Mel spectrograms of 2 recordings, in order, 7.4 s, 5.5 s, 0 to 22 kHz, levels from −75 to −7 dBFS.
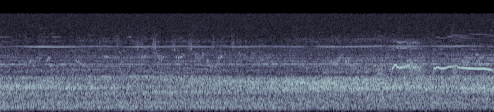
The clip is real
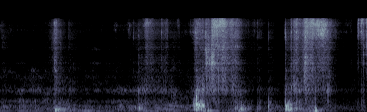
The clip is fake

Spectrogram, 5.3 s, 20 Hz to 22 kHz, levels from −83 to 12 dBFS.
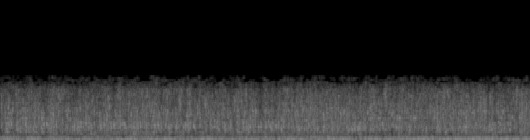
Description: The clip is fake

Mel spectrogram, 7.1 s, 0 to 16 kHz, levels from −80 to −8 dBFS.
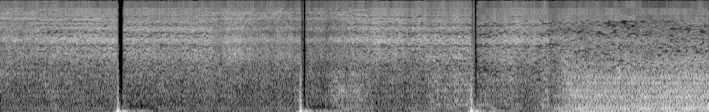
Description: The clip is fake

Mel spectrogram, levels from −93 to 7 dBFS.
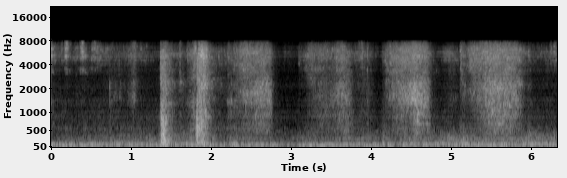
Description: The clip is fake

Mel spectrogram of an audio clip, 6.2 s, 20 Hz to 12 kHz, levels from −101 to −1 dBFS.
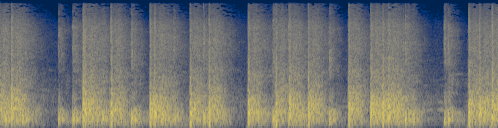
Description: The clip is real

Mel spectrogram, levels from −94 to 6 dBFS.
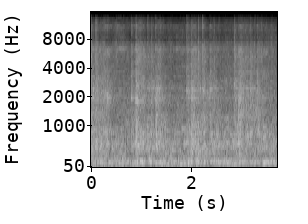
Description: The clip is fake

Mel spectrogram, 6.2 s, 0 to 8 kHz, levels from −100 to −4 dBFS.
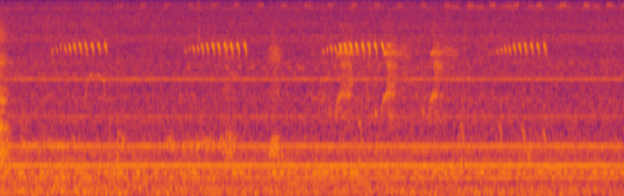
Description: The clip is real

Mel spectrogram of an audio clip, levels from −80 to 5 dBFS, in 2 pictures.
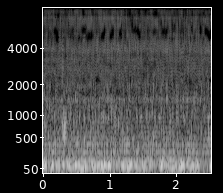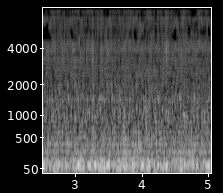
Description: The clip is fake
